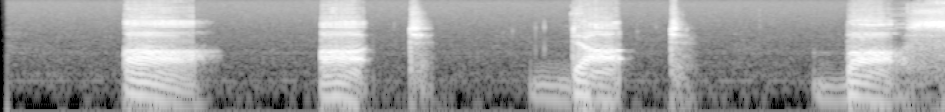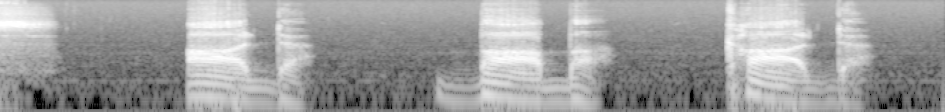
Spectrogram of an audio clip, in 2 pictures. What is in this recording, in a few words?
drill, ntgreek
